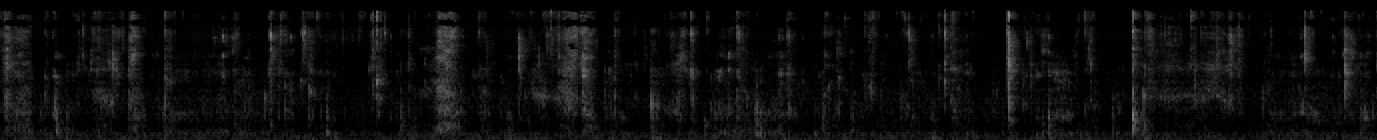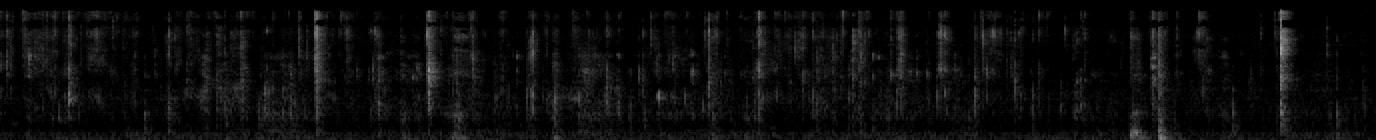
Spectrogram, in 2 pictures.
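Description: Biting and chewing crispy pancake-battered fried chicken, with a scatter of small crunches and mouth clicks.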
